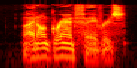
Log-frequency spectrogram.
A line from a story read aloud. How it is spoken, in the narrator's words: I said calmly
